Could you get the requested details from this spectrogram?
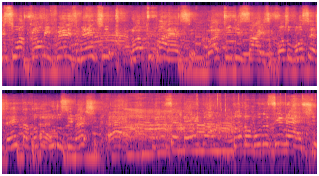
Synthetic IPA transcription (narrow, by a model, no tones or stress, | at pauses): ɪsuɐkɾɐ̃w̃ĩfelizmẽnt͡ʃɪ | nɐ̃w̃ɛʊkɪpaɾɛsɪ̰nɐ̃w̃ɛkẽkɪsajzẽkwɐ̃nd̪ʊvosed̪ẽnt̪ɐt̪odd̪ʊmũnd̪ʊsɪmɛʃɪɛ̃kwɐ̃nd̪vosed̪ẽt̪ɐt̪od̪ʊʊmũd̪ʊsɪmɛʃɪ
